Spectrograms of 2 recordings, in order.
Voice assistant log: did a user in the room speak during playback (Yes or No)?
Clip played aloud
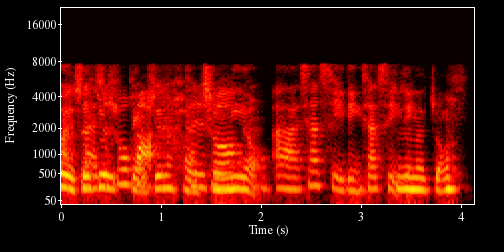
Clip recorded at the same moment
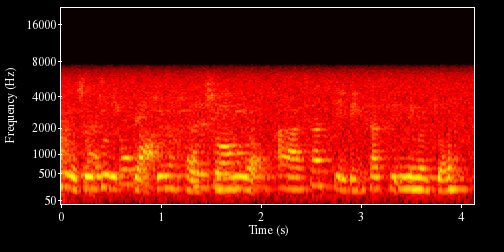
No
